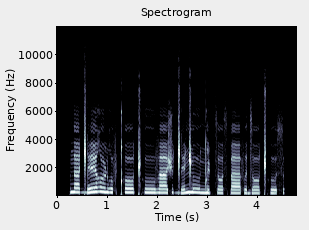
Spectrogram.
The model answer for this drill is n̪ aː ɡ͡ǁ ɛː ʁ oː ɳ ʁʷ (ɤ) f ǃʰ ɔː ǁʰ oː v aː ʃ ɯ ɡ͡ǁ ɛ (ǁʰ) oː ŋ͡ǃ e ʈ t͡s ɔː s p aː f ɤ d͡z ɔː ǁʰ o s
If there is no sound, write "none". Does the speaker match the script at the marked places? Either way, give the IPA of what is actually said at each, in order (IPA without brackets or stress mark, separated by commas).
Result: ɤ, ŋ͡ǁ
